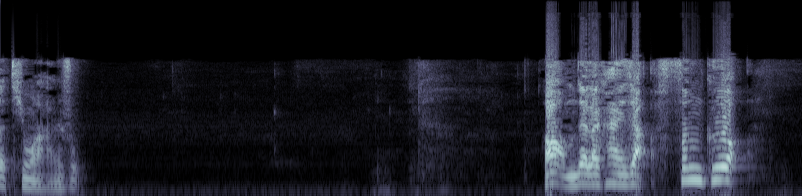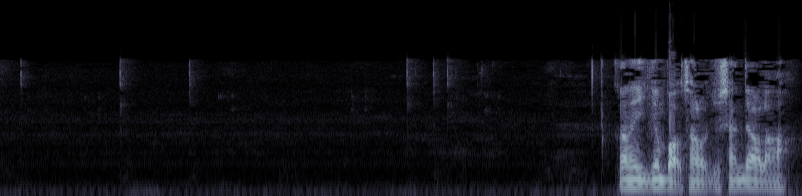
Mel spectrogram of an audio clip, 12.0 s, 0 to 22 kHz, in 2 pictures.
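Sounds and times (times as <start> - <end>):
faint computer clicks: 6.1 - 7.9, 8.6 - 9.8.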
